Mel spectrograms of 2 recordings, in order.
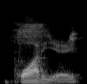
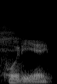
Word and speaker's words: Poitier: Poitier, not Poitier. Well, however you pronounce it.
